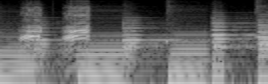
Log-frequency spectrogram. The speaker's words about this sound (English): he led the others with a quack, quack, quack. Quack, quack, quack. Quack, quack, quack.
